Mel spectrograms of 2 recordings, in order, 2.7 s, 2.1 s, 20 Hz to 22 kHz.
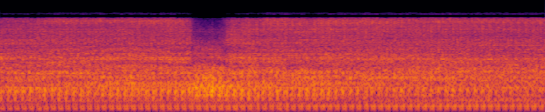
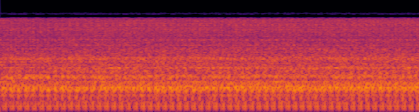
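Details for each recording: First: New, stock Harbor Freight Predator 212cc OHV engine, Ruixing carb, 87 octane fuel, warmed up, choke fully off, mid-range throttle, about 40–45°F and 1200 ft: a steady buzzy run with a few pops; going away at half choke suggests a lean mixture. Engine popping. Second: New stock Harbor Freight Predator 212cc OHV engine, EPA model, stock Ruixing carb, 87 octane, mid-range speed, about 40–45°F at 1200 ft: steady even putter without pops once choke set halfway; smooth running with richer mixture.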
